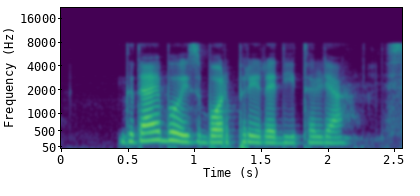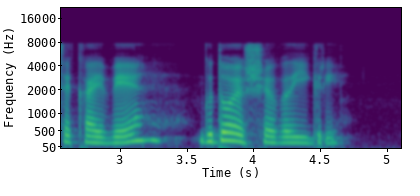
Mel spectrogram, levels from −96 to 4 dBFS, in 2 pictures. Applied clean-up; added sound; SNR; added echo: none; none; none; none.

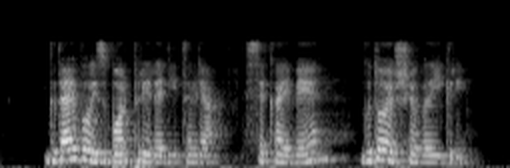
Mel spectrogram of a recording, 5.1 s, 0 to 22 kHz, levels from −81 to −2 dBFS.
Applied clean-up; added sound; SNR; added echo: none; none; none; reverberation time 0.2 s.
